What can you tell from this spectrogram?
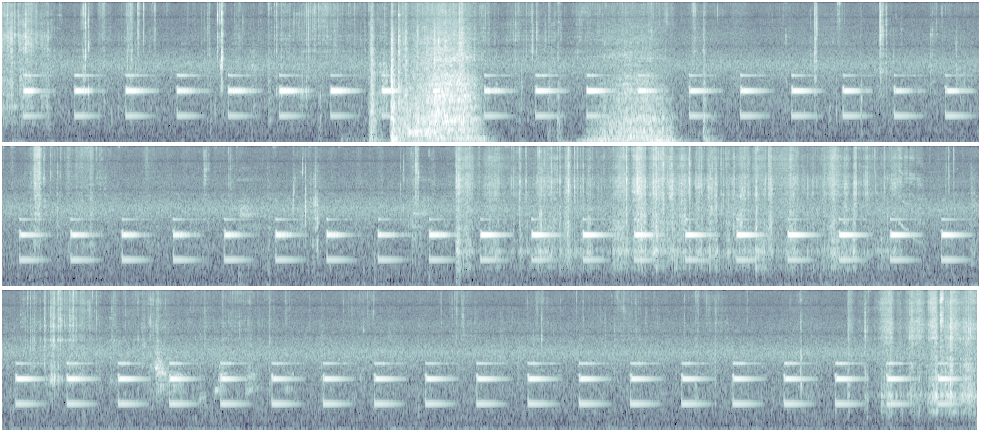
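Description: Vehicle warning chime dinging over and over, about two chimes a second, the steady chime of a parked car with a door open or the key left in. Two louder thumps break in about four and six seconds in.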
